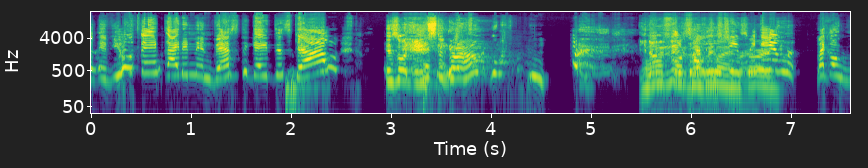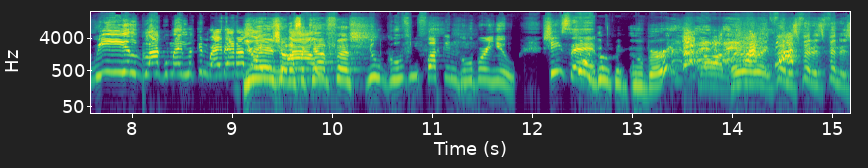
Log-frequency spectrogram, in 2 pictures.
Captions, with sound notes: - If you think I didn't investigate this girl. - Is on Instagram? (all chattering) - Like a real black woman looking right at us. - You ain't showing us a catfish. - You goofy fucking goober you. She said. - You goofy goober. (all laughing) - Finish, finish,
